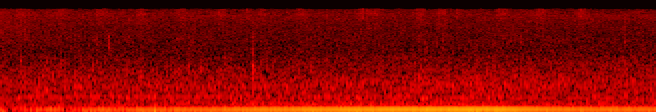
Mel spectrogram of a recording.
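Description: Low, steady hum of a car's engine and road noise heard from inside the cabin, growing louder over the first three seconds.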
